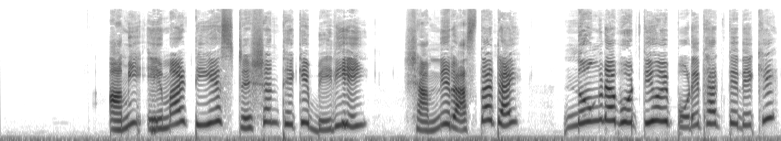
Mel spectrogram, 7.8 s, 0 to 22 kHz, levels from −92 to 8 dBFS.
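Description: Frames out of order at 1.52 to 1.58 s and 3.42 to 3.48 s: two adjacent short blocks, which fits 23.2 ms frames, play swapped, giving a garbled flutter.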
